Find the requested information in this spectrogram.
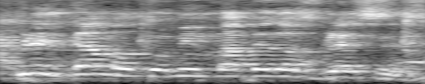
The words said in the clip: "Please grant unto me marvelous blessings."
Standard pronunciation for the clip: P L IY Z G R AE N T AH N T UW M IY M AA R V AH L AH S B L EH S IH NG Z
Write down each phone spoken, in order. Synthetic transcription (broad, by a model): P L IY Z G AA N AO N T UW M IY M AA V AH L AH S B L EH S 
